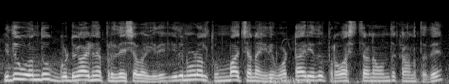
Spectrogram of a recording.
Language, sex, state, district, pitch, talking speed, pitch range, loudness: Kannada, male, Karnataka, Koppal, 175 Hz, 185 wpm, 160-200 Hz, -14 LUFS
